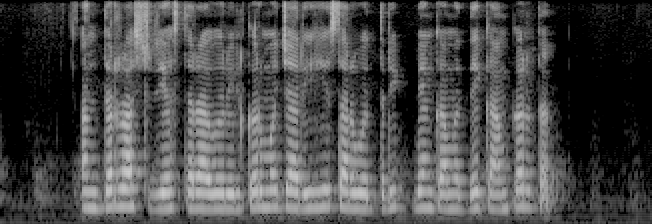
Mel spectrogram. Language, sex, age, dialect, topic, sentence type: Marathi, female, 18-24, Standard Marathi, banking, statement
